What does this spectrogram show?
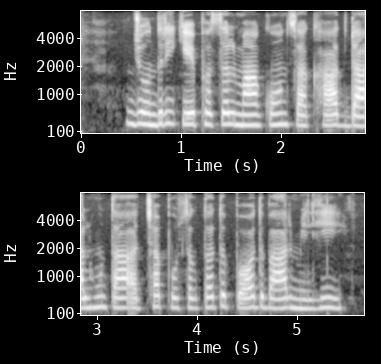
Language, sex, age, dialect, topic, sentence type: Chhattisgarhi, female, 18-24, Northern/Bhandar, agriculture, question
